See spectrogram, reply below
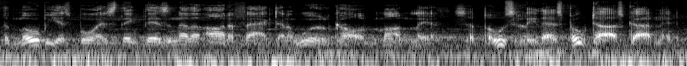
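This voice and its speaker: An actor playing a brash, greedy mercenary who drawls in folksy slang. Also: male voice, very deep voice, animated, moderate pace, vocal fry, noisy background, exaggerated voice. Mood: scheming. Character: brash gravelly mercenary man, greedy and cocky. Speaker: mercenary partner.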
